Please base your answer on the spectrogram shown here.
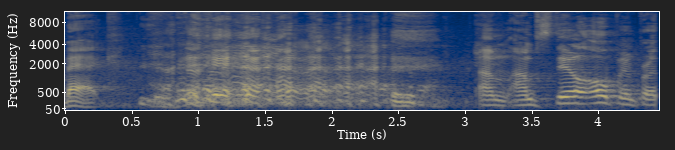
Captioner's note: all laughing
